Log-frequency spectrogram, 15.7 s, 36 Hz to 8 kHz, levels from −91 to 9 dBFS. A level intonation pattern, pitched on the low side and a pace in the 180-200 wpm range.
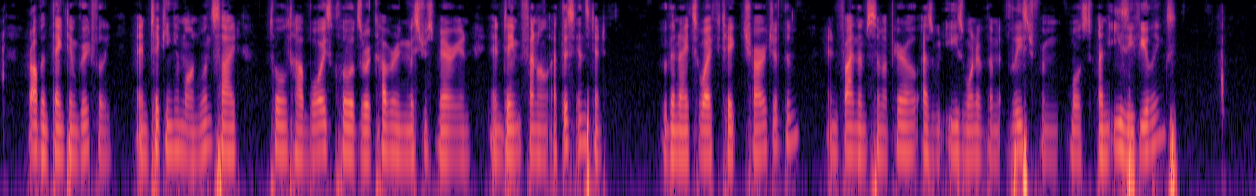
Yes: narrow, 2.0 semitones; low, 115 Hz; average, 185 wpm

